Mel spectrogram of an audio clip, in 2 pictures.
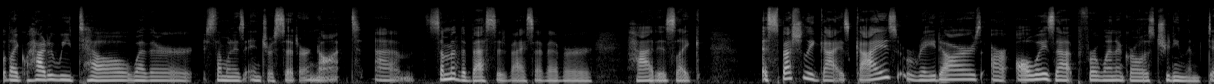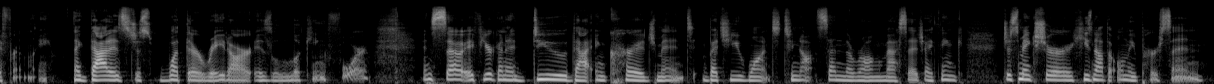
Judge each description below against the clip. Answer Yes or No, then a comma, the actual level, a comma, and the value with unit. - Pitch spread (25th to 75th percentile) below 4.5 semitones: Yes, average, 2.8 semitones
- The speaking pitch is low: No, high, 195 Hz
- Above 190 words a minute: No, average, 185 wpm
